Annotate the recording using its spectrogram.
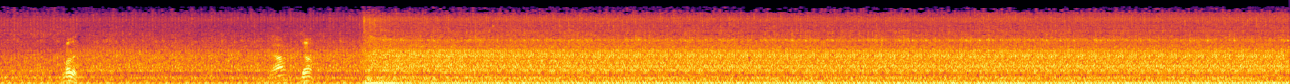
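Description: A diesel truck engine idles steadily.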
